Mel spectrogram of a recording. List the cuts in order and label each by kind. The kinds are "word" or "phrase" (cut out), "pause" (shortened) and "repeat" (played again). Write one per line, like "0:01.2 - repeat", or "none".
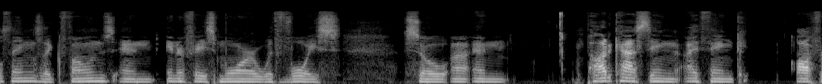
none

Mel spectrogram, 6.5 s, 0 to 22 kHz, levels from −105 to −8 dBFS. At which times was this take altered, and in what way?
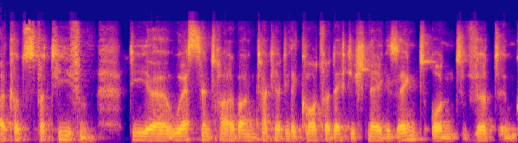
0:03.2 - word
0:03.6 - word

